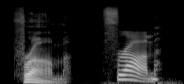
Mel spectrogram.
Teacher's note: Many learners say I am from Spain. Long vowel, like room. But the correct way is I'm from Spain. Short. Quick.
